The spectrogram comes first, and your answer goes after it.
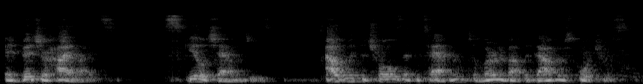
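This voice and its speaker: A man reading a character and campaign sheet aloud in a flat, list-like way. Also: low-pitched, moderate pace. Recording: distant, echoey, faint noise.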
